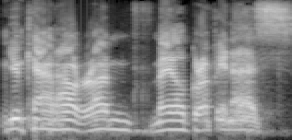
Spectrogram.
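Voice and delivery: haunt him from behind; taunting voice. Pretend. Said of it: "calling after you".

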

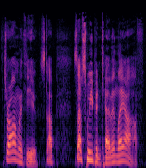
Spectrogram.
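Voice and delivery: high-pitched playful scolding, only half shouted; mock-yell at a sweeper to quit. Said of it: "but we just yelled out".

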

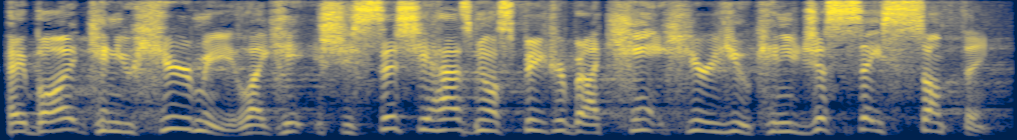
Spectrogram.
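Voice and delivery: loud, high-pitched phone plea; urgent pleading. Retold or imitated. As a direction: beg a friend to answer. Retold phone plea while speeding.

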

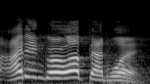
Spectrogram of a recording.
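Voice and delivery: a churchgoer objecting to the pastor, high and loud; imagined objector. Pretend. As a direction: play the congregant pushing back. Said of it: "But you say".

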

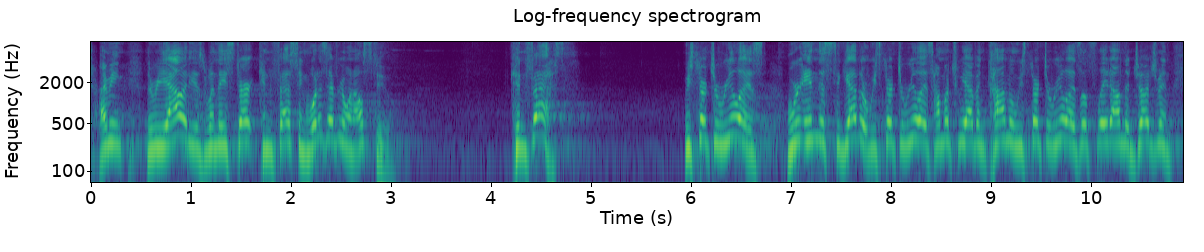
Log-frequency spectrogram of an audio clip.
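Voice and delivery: high, driving sermon voice; rousing preaching. Acted. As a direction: build the congregation up with conviction. Preaches at full force.

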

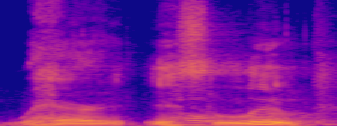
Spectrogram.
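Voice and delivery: low, slow and stunned; stunned realization. Retold or imitated. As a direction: let the dread sink in, slowly. Realizing his son is missing.

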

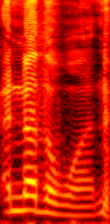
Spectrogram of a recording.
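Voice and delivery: shouted, teasing; loud mock announcement. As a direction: call it out loud. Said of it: "And you're like".

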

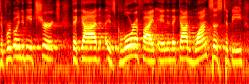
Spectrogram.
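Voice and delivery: usual speaking voice

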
